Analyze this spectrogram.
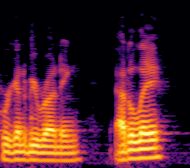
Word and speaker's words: Adel: going to be running a delay or Adele however you want to pronounce it a delay is how I pronounce it but she has haste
